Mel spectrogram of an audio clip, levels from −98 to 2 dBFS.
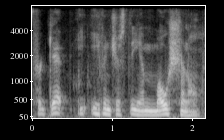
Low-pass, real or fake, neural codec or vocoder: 7.2 kHz; real; none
